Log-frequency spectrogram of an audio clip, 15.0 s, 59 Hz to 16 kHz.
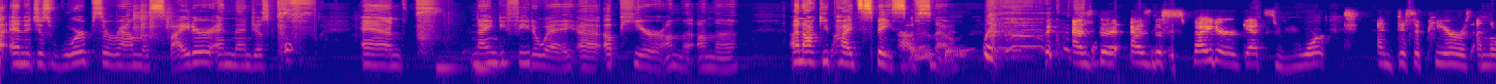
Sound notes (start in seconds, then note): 4.2 imitates whooshing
